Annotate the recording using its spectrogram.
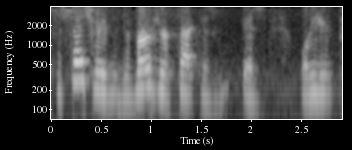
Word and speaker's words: Duverger effect: the Duverger effect? – Duverger effect, yeah.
